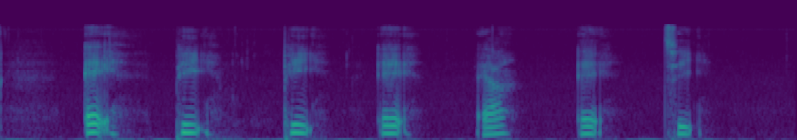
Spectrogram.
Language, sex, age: Danish, male, 32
